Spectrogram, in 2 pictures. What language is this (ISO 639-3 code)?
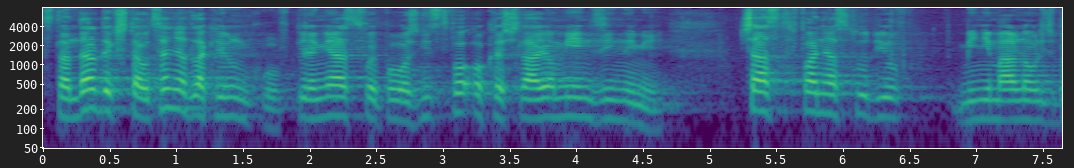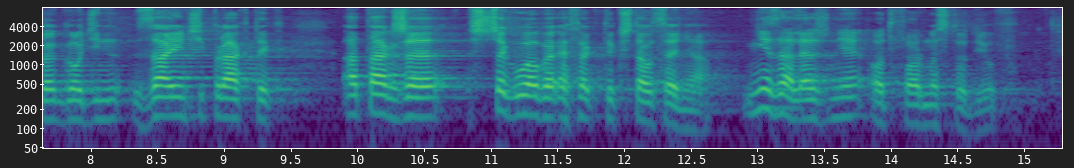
pol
